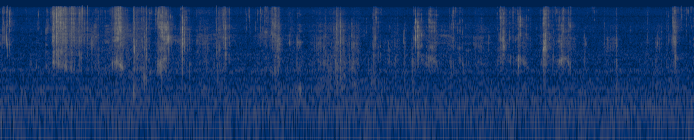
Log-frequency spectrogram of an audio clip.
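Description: Close-up mouth sounds of someone eating a cheese taco at a Tex-Mex mukbang, with crisp shell crunches and bites in an irregular rhythm followed by soft chewing, quiet and without talk.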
